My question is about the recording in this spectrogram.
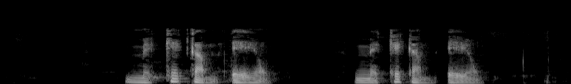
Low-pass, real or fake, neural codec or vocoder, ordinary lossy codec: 5.4 kHz; real; none; MP3, 24 kbps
